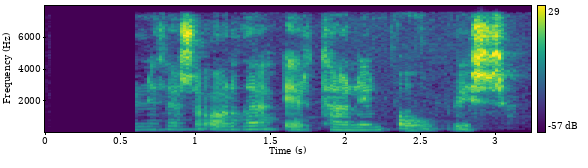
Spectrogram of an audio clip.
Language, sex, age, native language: Icelandic, female, 50-59, Icelandic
